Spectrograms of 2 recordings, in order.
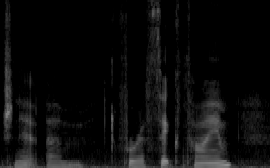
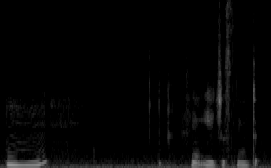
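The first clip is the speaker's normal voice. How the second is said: ordinary delivery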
